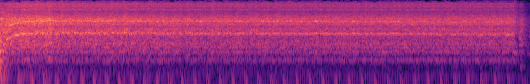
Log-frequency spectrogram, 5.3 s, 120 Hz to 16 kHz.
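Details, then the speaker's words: Barn-find Suzuki LT-80 two-stroke ATV, unrun for 5+ years, cranked on a dirt bike battery after excess oil was cleared from the cylinder with brake cleaner: slow, even cranking about eight beats a second without firing; the battery is suspected. "Sounds like my dirt bike battery's not loving this."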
